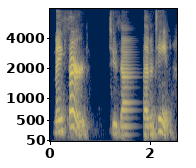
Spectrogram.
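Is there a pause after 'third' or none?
pause. There is a pause between the day and the year. "I paused there"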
